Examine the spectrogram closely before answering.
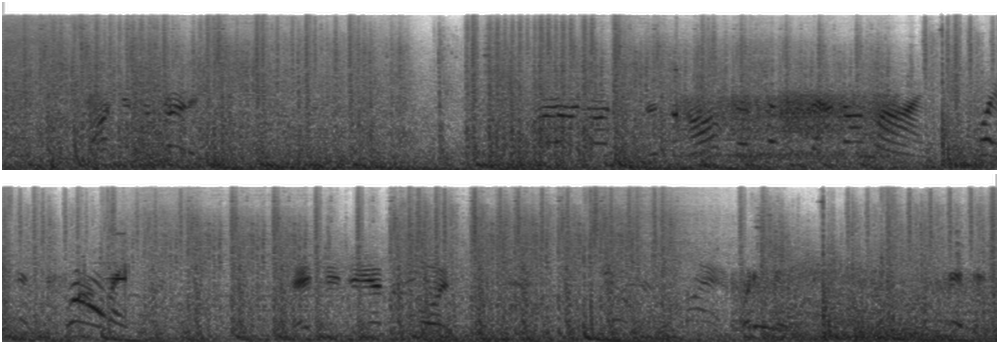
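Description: Gunfire crackles in bursts.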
